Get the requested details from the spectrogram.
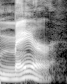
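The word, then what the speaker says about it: Mayer: h Wheel car it's it's actually mayor Oscar mayor not Oscar Meer not Meer but they even like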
